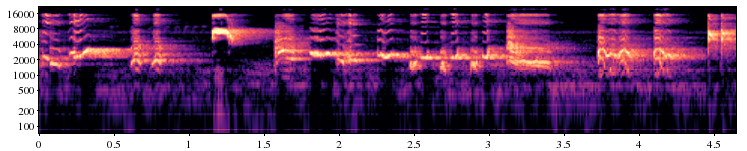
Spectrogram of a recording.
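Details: Orange-headed thrush, plontang type, in ngerol song meant to stir lazy caged birds into singing; short clusters of whistled and squeaky notes, some held level, others rising sharply, with quick pauses between them.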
